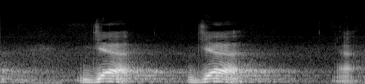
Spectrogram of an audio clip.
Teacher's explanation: jim jin itu berada di tengah lidah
